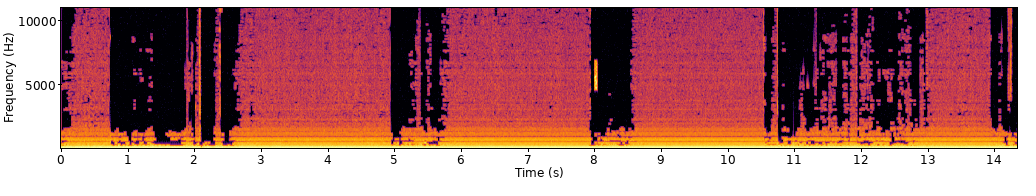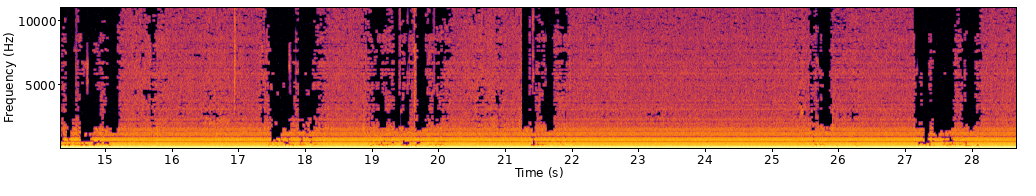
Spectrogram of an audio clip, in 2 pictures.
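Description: Steady electrical mains hum: a low buzz with several constant overtones that never change in pitch or level, with no speech heard over it.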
